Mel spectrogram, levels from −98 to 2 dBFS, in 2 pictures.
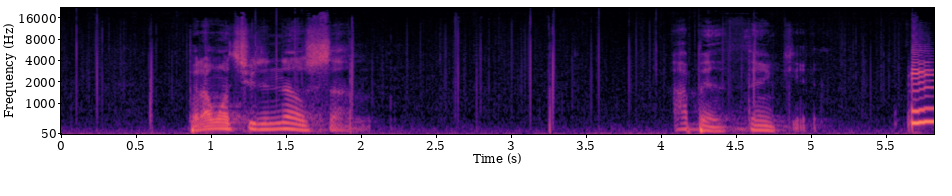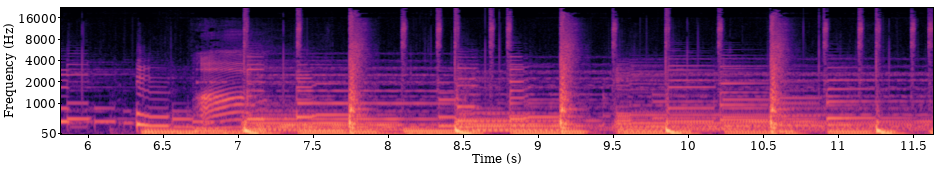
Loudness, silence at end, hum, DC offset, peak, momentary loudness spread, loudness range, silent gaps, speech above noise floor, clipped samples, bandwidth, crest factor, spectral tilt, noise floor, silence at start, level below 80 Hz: -23 LUFS; 0 s; none; under 0.1%; -4 dBFS; 18 LU; 20 LU; none; 35 dB; under 0.1%; over 20 kHz; 20 dB; -6.5 dB/octave; -59 dBFS; 0.85 s; -30 dBFS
